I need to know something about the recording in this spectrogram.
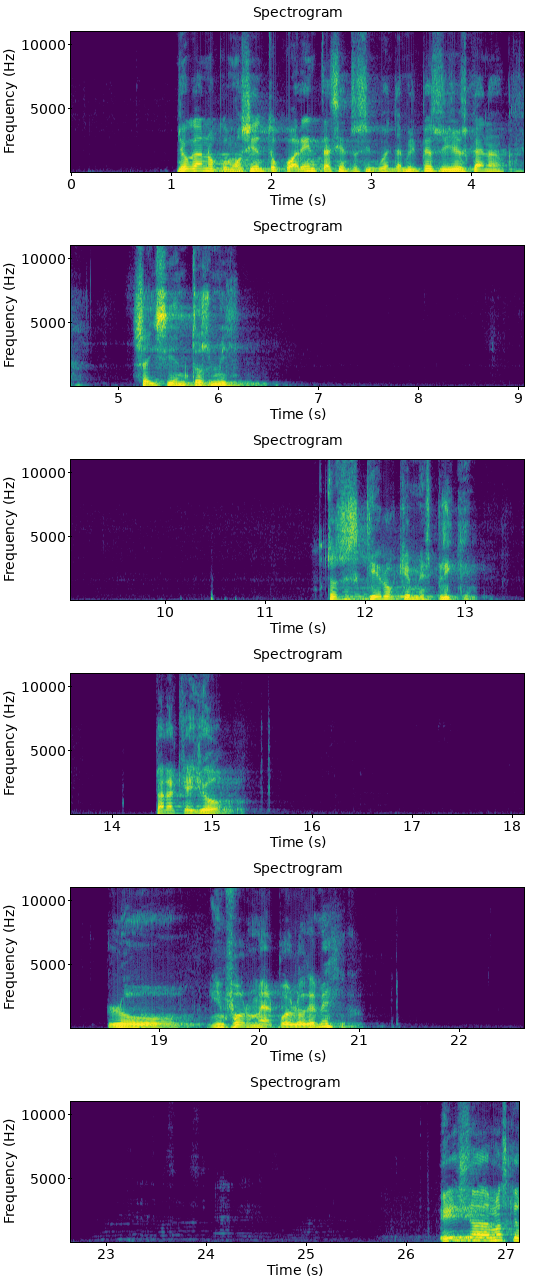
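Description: An elderly man speaks calmly into a microphone in bursts, with long pauses.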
